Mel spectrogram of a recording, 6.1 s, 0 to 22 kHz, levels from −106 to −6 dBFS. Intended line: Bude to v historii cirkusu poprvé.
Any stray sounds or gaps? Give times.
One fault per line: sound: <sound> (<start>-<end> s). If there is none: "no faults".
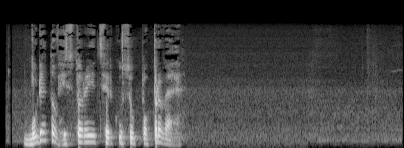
no faults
